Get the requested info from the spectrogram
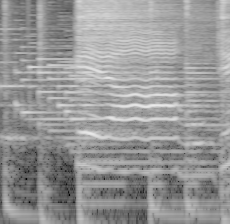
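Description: A child singing a held note with a wavering pitch over instrumental backing music with drum beats.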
